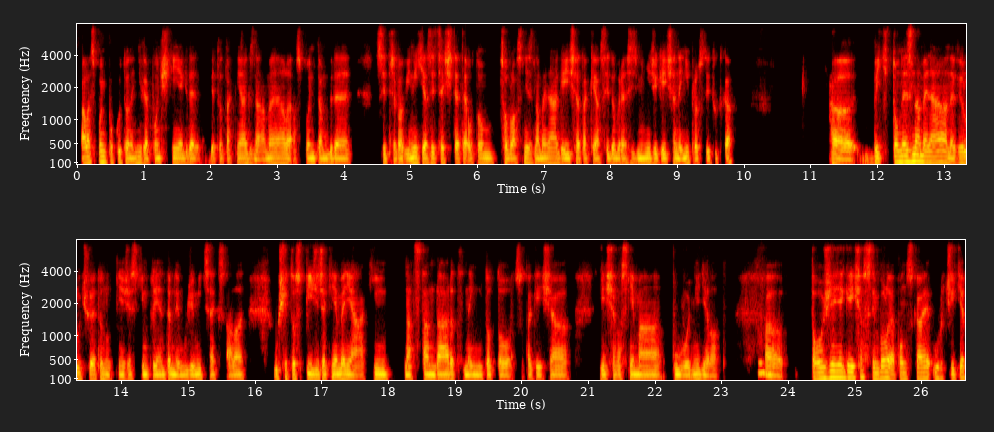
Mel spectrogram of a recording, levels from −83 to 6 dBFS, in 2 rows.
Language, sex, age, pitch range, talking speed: Slovak, male, 20-39, 95-105 Hz, 175 wpm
